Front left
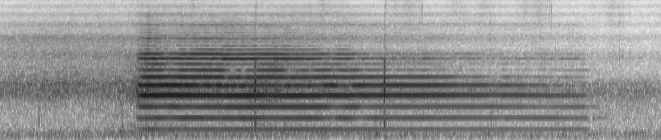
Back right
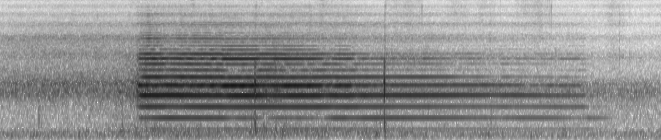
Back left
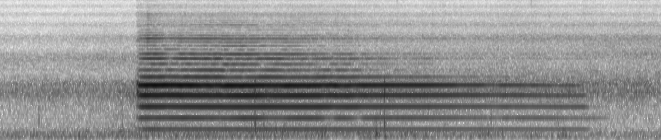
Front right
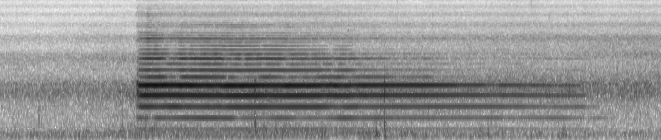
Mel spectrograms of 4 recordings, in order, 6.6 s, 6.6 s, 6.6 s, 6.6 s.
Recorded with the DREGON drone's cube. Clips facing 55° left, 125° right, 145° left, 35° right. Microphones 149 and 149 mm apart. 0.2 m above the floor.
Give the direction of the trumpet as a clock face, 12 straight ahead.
10 o'clock.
